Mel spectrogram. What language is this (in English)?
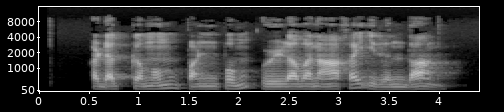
Tamil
